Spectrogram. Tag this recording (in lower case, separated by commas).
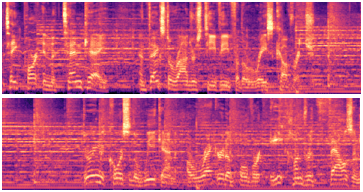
outside, urban or man-made, speech, music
